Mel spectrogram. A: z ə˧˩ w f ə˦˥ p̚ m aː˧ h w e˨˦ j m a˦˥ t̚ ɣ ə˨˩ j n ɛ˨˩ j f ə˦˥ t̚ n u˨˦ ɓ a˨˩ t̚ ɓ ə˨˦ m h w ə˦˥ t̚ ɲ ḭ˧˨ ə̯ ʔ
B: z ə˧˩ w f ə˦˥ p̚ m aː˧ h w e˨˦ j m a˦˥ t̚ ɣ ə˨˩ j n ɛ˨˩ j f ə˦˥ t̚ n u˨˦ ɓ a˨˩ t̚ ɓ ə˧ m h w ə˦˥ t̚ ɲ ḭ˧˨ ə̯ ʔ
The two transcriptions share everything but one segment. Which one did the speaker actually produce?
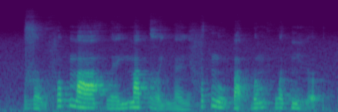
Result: B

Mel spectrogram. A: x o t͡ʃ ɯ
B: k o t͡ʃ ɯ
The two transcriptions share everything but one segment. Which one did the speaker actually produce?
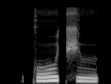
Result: B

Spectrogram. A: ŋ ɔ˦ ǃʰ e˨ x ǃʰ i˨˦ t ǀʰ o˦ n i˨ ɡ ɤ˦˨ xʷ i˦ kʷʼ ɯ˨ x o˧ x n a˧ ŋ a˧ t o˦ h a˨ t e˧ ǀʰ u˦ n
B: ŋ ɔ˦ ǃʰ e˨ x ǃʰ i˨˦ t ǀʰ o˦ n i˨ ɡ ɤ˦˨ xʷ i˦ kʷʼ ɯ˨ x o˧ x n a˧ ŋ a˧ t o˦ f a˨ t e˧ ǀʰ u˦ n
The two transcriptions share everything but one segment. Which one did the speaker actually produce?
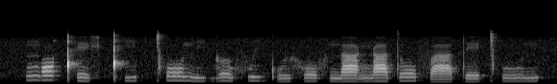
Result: B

